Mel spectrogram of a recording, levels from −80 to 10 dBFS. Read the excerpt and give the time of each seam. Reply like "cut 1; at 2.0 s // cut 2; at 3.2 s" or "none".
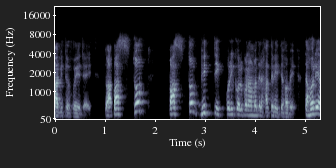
cut 1; at 1.1 s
